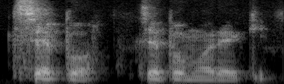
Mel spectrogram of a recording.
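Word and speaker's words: Tshepo Moreki: Maybe Tsepo Moreki.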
